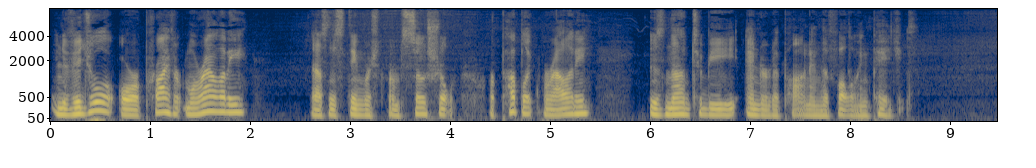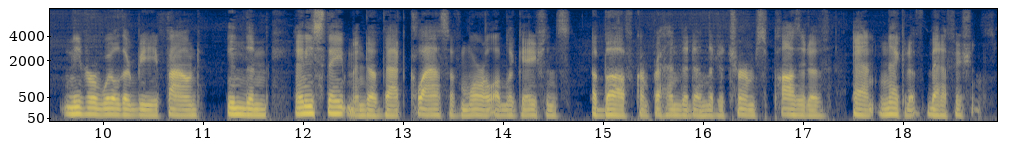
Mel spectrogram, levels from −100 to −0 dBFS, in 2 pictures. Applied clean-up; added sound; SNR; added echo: neural mask model Resemble Enhance denoiser.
